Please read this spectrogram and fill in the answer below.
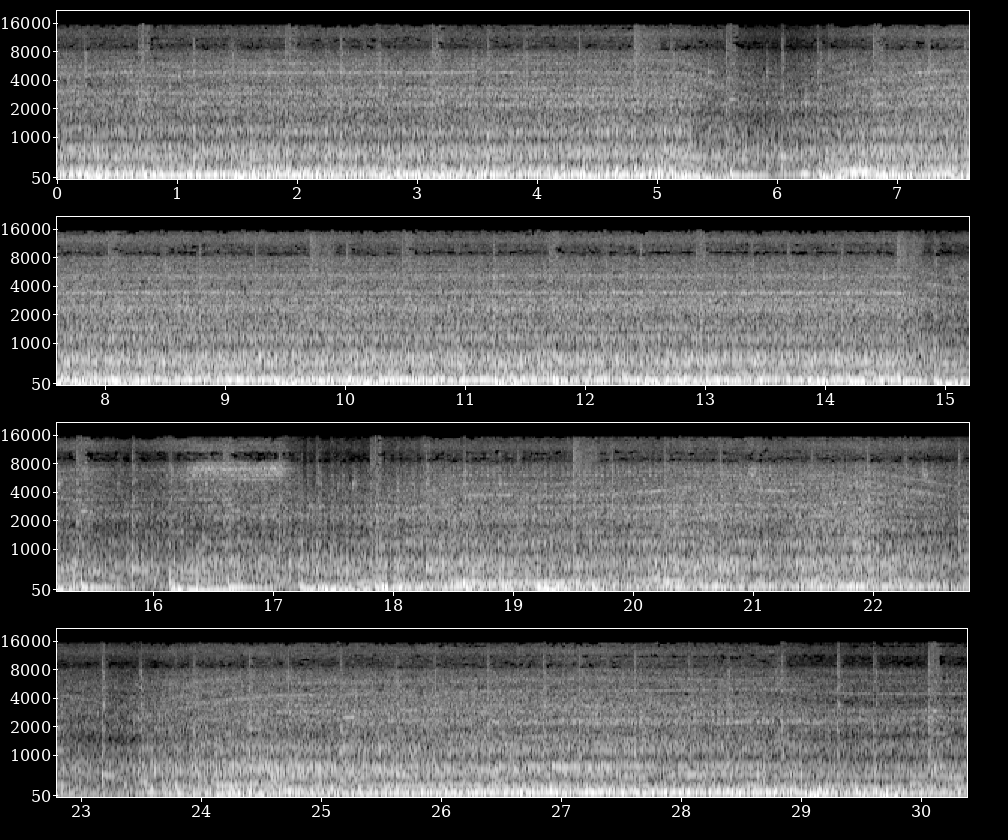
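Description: Caterpillar wheel loader's diesel engine working under load as it digs and lifts soil. The revs drop and pick up again three times: about six seconds in, just past halfway, and about three-quarters through.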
